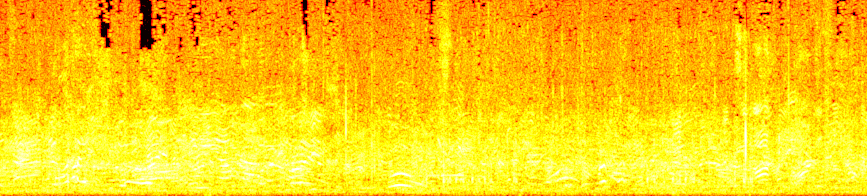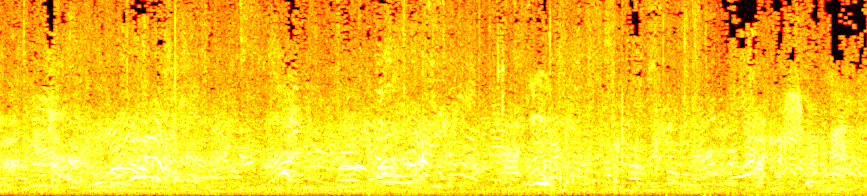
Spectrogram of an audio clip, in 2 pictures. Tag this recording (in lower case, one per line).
human group actions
